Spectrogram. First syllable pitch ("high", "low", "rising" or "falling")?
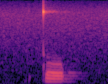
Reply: high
